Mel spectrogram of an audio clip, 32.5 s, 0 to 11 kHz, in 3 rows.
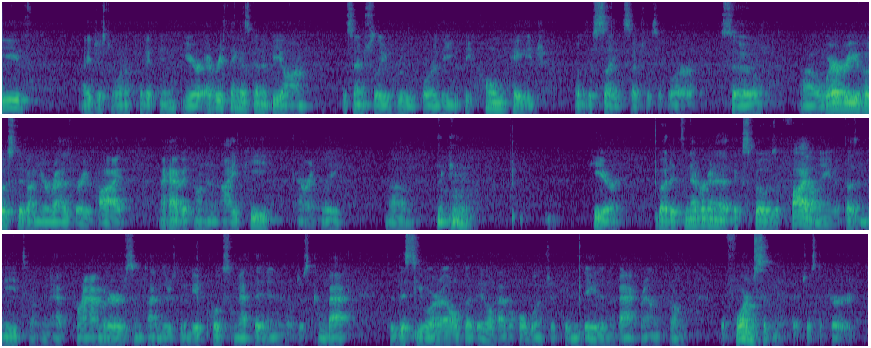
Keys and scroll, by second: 0.1 Right, 1.3 Right, 2.1 i, 2.6 ,, 2.9 space, 4.0 super+v, 5.0 super+Left, 5.6 Left, 7.3 Left, 8.2 BackSpace.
